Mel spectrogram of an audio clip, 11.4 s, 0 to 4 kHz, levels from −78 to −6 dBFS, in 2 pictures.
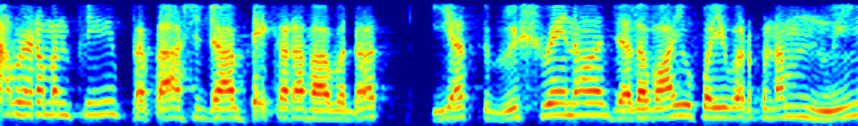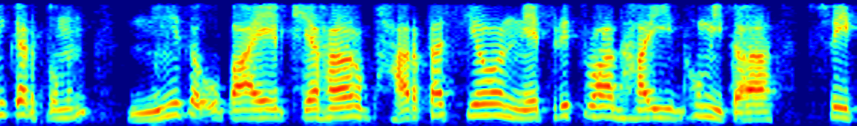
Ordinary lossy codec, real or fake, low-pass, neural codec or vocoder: none; fake; 3.6 kHz; codec, 24 kHz, 0.9 kbps, WavTokenizer, medium speech release version 2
